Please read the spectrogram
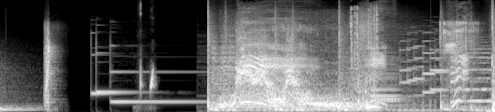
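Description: Cartoon soundtrack: the music dies away, a single sharp comic hit sounds about half a second in, then after a short silence a few thin tonal sound effects, and busy cartoon music with effects comes in loudly about two and a half seconds in.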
